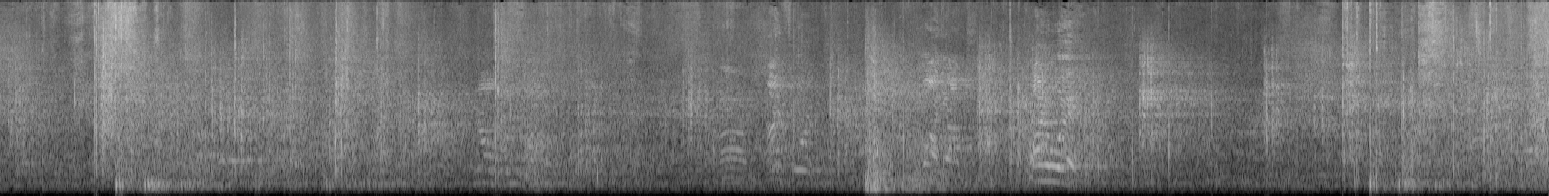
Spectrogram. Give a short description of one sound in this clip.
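A hockey puck cracks off a stick and smacks against pads.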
